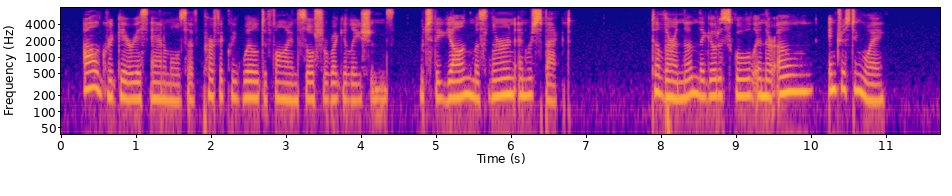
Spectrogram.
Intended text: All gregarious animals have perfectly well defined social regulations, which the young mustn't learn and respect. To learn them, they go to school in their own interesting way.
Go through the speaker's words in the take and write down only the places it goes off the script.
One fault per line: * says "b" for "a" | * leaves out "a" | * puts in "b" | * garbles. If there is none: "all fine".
* says "must" for "mustn't"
